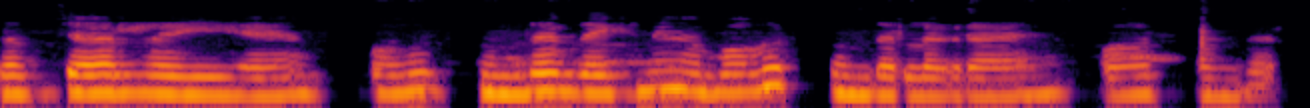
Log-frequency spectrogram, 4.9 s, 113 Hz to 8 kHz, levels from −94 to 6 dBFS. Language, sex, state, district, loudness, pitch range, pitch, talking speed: Hindi, female, Bihar, Gopalganj, -25 LUFS, 195-220 Hz, 210 Hz, 205 wpm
